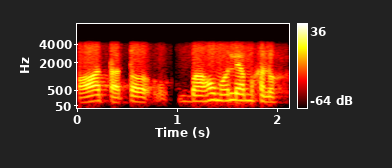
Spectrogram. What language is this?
Sanskrit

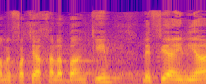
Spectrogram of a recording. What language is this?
Hebrew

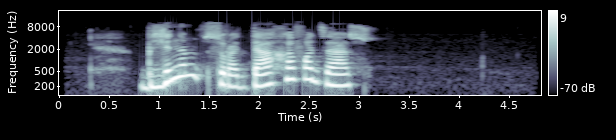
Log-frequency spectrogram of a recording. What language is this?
Kabardian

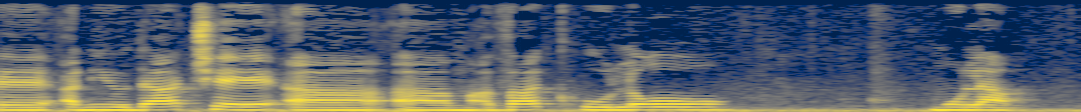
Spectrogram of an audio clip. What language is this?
Hebrew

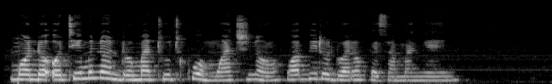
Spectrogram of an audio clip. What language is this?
Luo (Kenya and Tanzania)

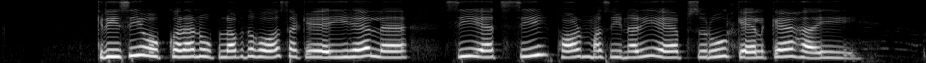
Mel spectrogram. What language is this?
Magahi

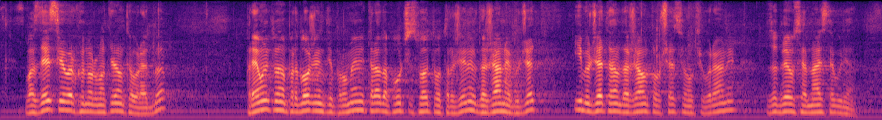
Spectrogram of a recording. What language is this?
Bulgarian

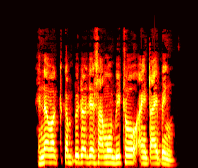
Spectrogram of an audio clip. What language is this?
Sindhi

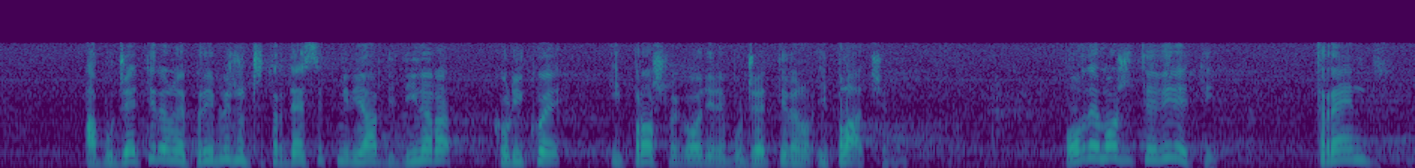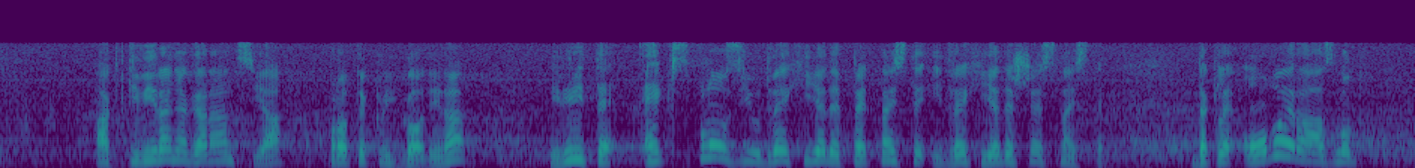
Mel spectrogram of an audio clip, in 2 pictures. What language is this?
Serbian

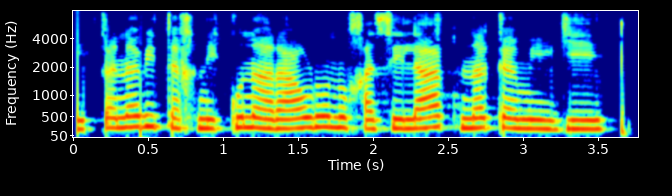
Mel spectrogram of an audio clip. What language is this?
Pashto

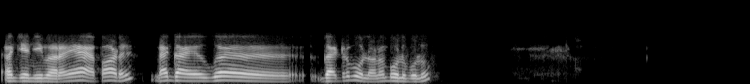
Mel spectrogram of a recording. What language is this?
Dogri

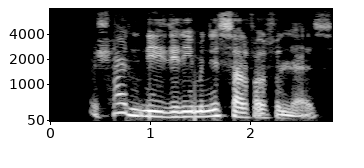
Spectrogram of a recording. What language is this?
Kabyle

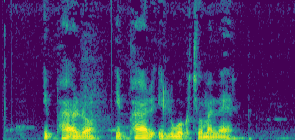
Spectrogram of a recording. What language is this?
Luo (Kenya and Tanzania)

